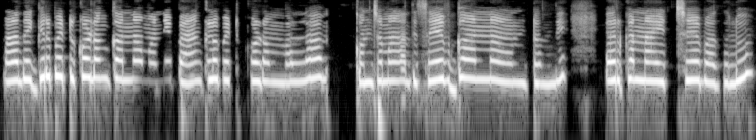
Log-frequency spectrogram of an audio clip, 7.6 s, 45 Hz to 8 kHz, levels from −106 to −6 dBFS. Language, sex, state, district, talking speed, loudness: Telugu, female, Andhra Pradesh, Guntur, 140 wpm, -14 LUFS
